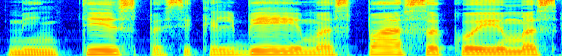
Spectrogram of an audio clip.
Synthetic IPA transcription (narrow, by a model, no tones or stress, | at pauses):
mʲɪnʲt̪ʲɪspɐsʲɪkɐlʲbʲeːjɪmɐspɑːsɐkoːjɪmɐs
